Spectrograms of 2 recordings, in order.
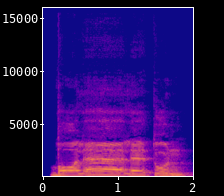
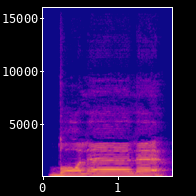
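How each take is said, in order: First: The word ends with the full -atun ending. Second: The word ends on a short -a sound. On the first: The word is read without stopping on it. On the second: The reader stops on the word.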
